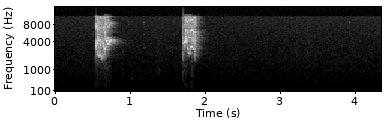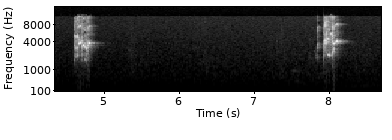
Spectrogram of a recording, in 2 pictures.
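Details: Pair of rosy-faced lovebirds, pets huddled at an entrance, give four brief, scratchy high chirps, two close together early, then long pauses before the last two.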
